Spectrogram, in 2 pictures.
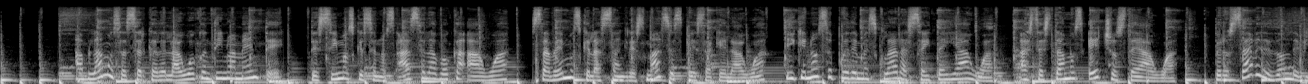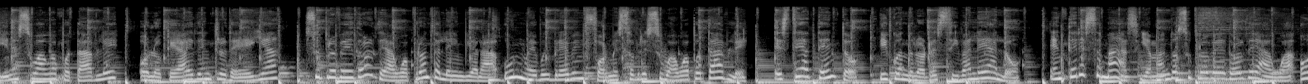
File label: spanish water sayings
